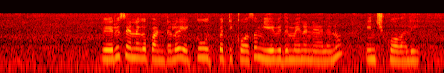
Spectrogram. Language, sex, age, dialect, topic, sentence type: Telugu, male, 25-30, Utterandhra, agriculture, question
